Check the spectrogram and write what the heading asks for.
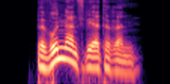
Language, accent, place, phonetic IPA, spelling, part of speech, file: German, Germany, Berlin, [bəˈvʊndɐnsˌveːɐ̯təʁən], bewundernswerteren, adjective, De-bewundernswerteren.ogg
- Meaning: inflection of bewundernswert: 1. strong genitive masculine/neuter singular comparative degree 2. weak/mixed genitive/dative all-gender singular comparative degree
